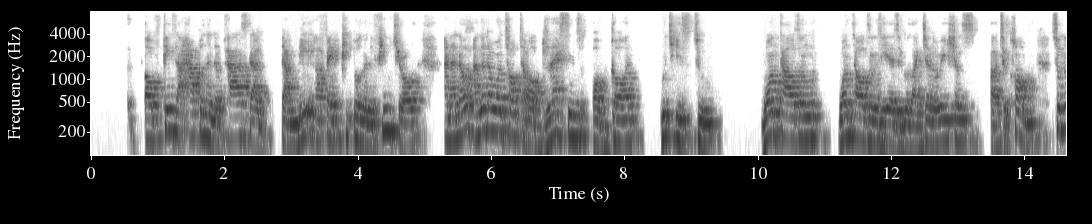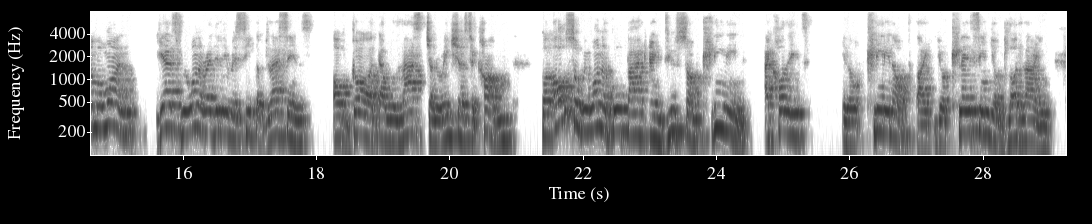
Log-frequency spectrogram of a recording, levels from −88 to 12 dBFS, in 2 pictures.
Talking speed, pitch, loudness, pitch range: 160 wpm, 160 Hz, -19 LUFS, 145-185 Hz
